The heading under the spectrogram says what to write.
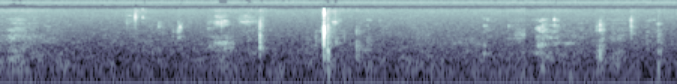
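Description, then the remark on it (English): Someone eating ice cream: quiet, irregular wet mouth smacks and soft clicks, with one sharper click midway, and no talking. “You can hear me eating ice cream?”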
